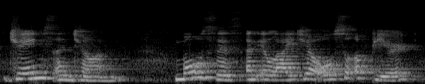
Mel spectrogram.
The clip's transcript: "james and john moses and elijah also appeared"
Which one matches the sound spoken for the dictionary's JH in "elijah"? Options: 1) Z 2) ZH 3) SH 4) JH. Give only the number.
4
